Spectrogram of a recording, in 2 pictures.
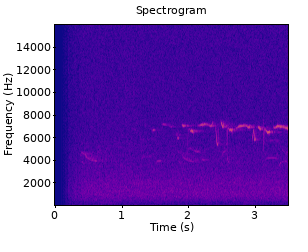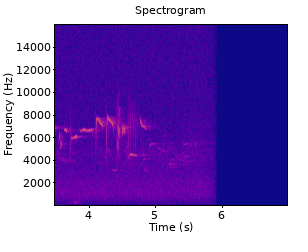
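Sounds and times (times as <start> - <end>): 
steady background hiss: 0.2 - 5.9
bird chirping and twittering: 0.3 - 5.9.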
